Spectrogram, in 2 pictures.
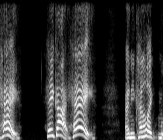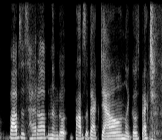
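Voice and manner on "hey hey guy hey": slow, high, very drawn-out calling yell. Retelling yelling at a passed-out guy through a window: retelling a yell. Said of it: "And I'm like yelling".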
